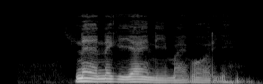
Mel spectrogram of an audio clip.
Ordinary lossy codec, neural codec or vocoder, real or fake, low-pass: MP3, 48 kbps; vocoder, 44.1 kHz, 128 mel bands, Pupu-Vocoder; fake; 19.8 kHz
